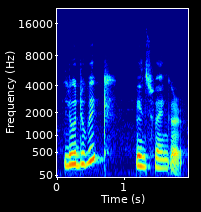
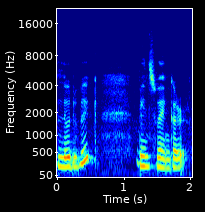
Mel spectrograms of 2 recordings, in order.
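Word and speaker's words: Ludwig Binswanger: i was actually wrong the original pronunciation from my side was actually wrong so the pronunciation is ludwig vinswenger next another notable figure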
